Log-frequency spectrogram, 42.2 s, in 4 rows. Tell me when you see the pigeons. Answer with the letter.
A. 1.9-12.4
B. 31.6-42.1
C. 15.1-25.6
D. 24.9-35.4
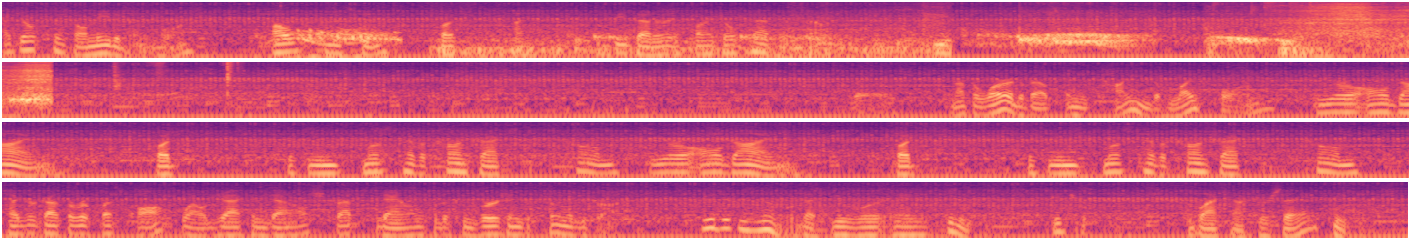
A.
